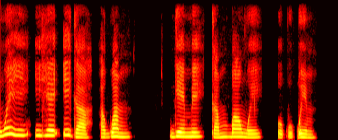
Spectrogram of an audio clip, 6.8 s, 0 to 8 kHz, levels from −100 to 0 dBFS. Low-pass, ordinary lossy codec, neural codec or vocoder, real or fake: none; none; none; real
